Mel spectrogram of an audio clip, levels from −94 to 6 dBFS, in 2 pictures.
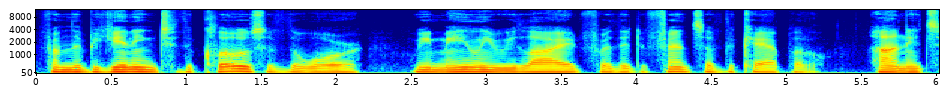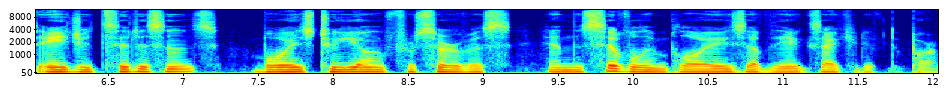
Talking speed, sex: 175 wpm, male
